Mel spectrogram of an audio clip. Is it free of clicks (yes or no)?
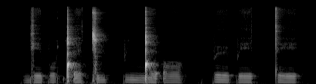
no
